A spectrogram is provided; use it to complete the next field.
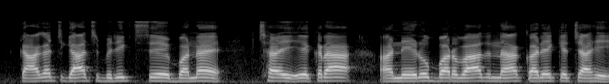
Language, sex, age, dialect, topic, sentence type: Magahi, male, 18-24, Western, agriculture, statement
